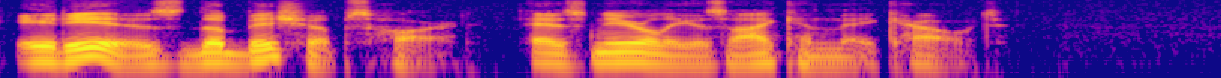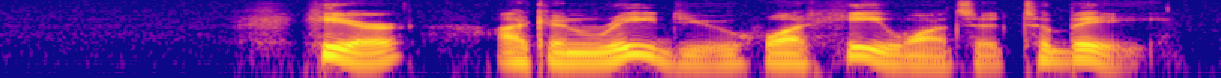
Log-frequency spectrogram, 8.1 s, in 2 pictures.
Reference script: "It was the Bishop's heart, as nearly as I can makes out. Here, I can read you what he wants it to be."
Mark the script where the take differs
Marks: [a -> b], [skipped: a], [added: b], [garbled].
"It [was -> is] the Bishop's heart, as nearly as I can [makes -> make] out. Here, I can read you what he wants it to be."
